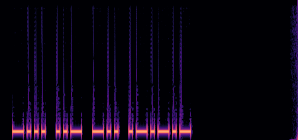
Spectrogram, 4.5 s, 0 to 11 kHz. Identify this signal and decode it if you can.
Morse code, heard as a keyed tone, about 22 wpm, 700 Hz. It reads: BUD.
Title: Pangram Challenge v2 - 22wpm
